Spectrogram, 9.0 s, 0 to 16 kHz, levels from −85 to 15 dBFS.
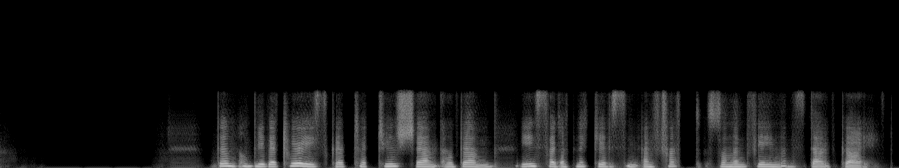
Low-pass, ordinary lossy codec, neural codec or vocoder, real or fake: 7.2 kHz; none; codec, 16 kHz, 0.5 kbps, FreqCodec, smaller model; fake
